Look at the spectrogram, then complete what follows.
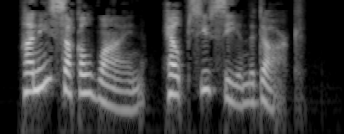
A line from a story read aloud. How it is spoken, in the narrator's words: Claire said stiffly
